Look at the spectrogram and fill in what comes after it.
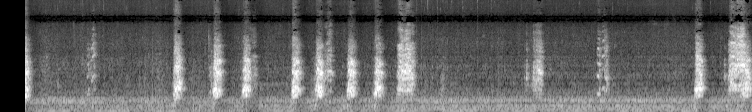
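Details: Pet sugar gliders with a newly born joey, noticed only once the parent let go of it; a series of short, sharp yipping barks, about a dozen in fifteen seconds at irregular intervals, over a steady low background hum.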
